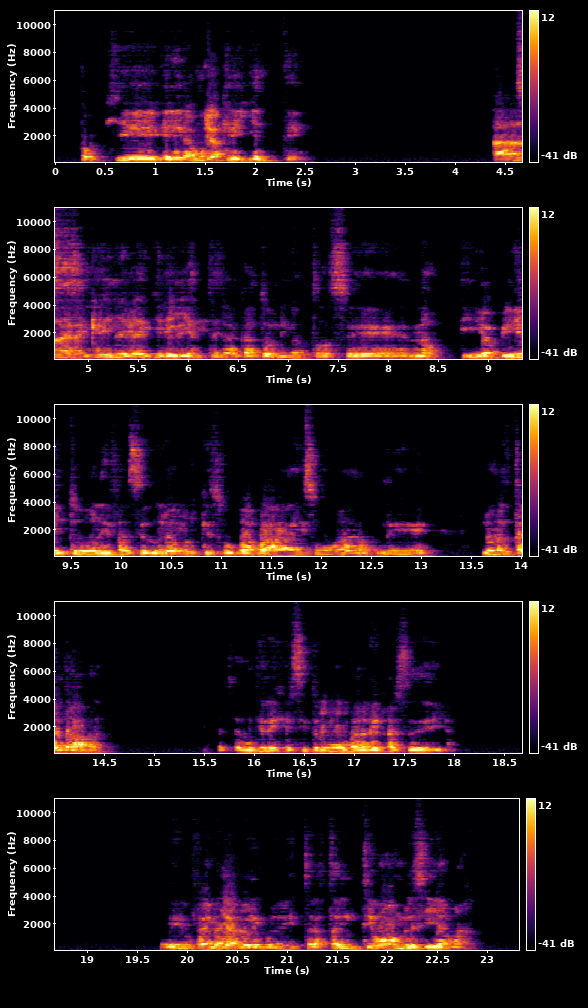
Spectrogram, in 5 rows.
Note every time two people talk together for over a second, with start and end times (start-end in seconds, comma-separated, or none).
4.6-6.1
